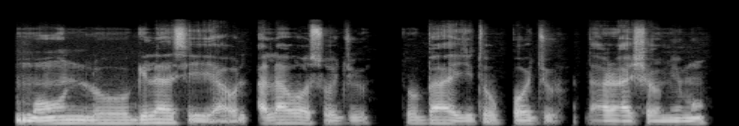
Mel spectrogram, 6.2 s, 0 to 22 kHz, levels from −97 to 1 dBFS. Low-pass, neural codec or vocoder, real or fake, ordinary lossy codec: none; none; real; none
